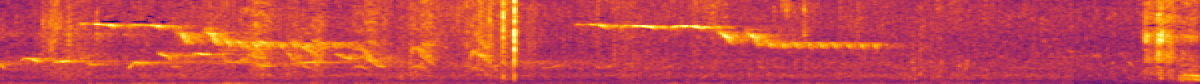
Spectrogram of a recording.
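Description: Birds singing: a high series of quick notes falling in steps, heard twice, over a steady low rumble of noise, with a sharp click about halfway through.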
